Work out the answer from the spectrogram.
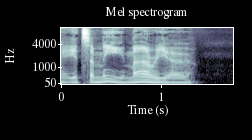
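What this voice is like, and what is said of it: Mario-style Italian accent. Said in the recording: “It's not Mario without the accent. ... You do that well.”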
